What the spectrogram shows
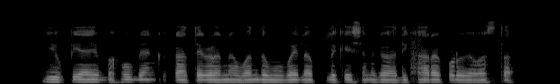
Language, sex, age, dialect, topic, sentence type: Kannada, male, 18-24, Dharwad Kannada, banking, statement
